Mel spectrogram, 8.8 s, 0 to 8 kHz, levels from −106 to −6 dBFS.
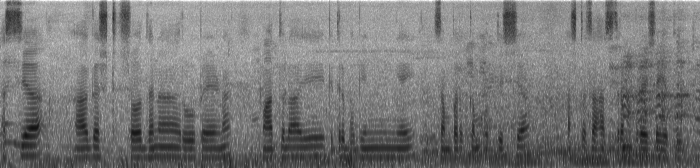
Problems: background conversations at intervals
